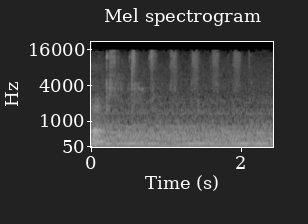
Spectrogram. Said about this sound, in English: Should I spray it a lot or just like a couple sprays? You want to spray it a lot so that even after it airs out overnight, you can still smell it tomorrow.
